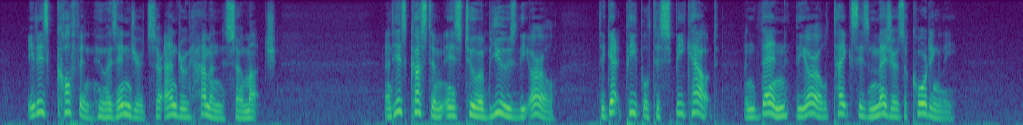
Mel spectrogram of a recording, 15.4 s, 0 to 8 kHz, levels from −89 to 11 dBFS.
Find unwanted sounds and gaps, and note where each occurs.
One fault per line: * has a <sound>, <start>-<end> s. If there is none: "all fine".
all fine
